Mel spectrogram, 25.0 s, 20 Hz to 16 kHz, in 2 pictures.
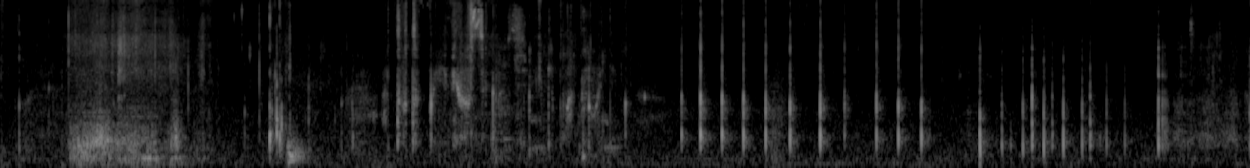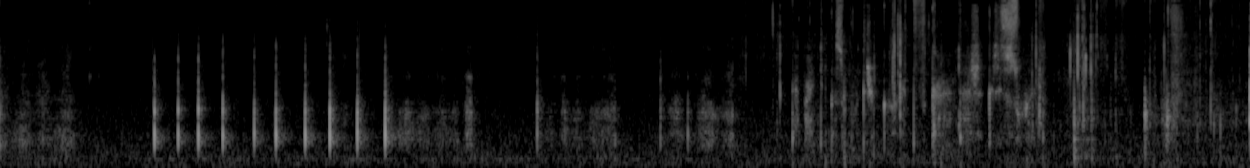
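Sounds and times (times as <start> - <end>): soft rubbing: 0.5 - 2.2
tapping on a notebook: 6.8 - 11.8.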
